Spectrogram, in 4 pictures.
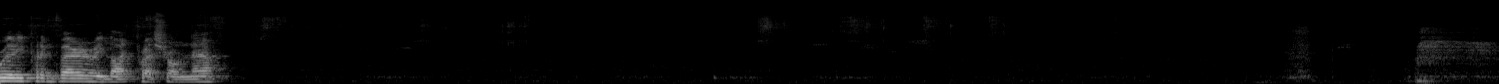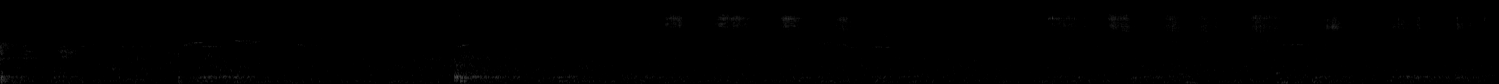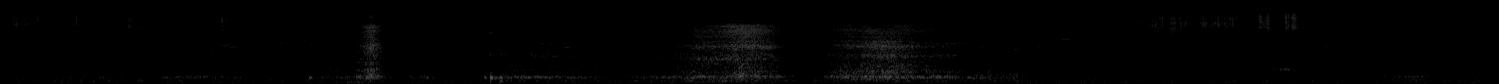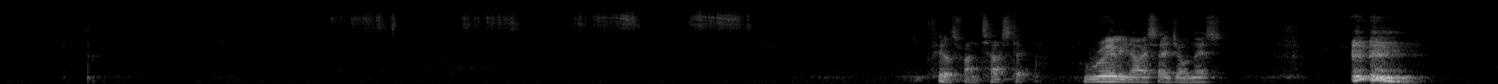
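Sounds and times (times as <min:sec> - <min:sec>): razor scraping stubble: 0:00.0 - 0:13.0, 0:21.5 - 0:24.0, 0:25.3 - 0:33.8, 0:41.2 - 0:43.6, 0:47.8 - 0:52.7.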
